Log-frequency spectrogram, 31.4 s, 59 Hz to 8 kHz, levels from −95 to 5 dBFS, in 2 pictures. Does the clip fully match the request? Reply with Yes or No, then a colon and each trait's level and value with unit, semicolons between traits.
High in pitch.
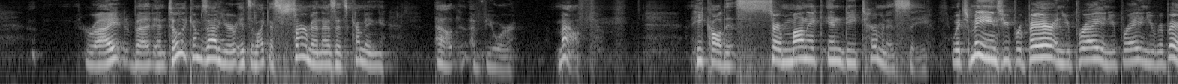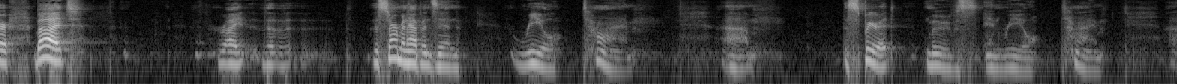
Yes: high, 200 Hz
